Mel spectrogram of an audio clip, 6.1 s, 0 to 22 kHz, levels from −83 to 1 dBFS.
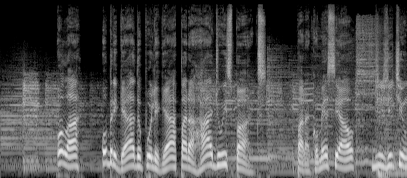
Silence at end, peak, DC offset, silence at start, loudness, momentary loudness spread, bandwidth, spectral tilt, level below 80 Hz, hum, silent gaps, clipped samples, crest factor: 0 s; 0 dBFS; under 0.1%; 0 s; -16 LUFS; 8 LU; over 20 kHz; -4.5 dB/octave; -40 dBFS; none; none; under 0.1%; 14 dB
